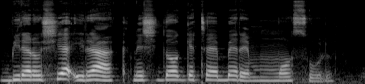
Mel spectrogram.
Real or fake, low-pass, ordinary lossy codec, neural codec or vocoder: real; none; none; none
